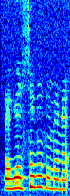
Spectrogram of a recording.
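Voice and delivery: high-pitched mocking imitation; mimicking naysayers. Mimicking people who excuse spiders.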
